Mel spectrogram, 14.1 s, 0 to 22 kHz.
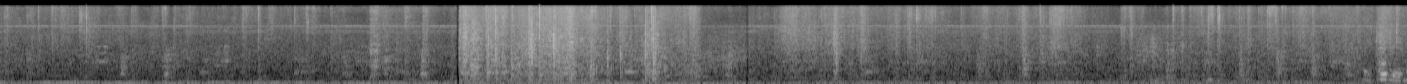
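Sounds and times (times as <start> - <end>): leafy stems rustling and crackling: 0.0 - 14.0.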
